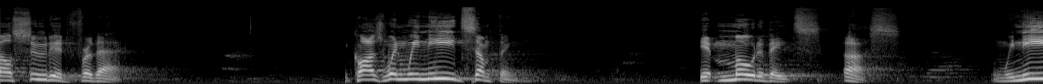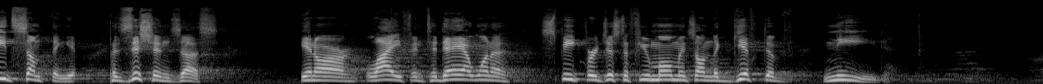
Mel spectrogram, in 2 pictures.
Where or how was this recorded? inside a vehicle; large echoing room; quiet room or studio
large echoing room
